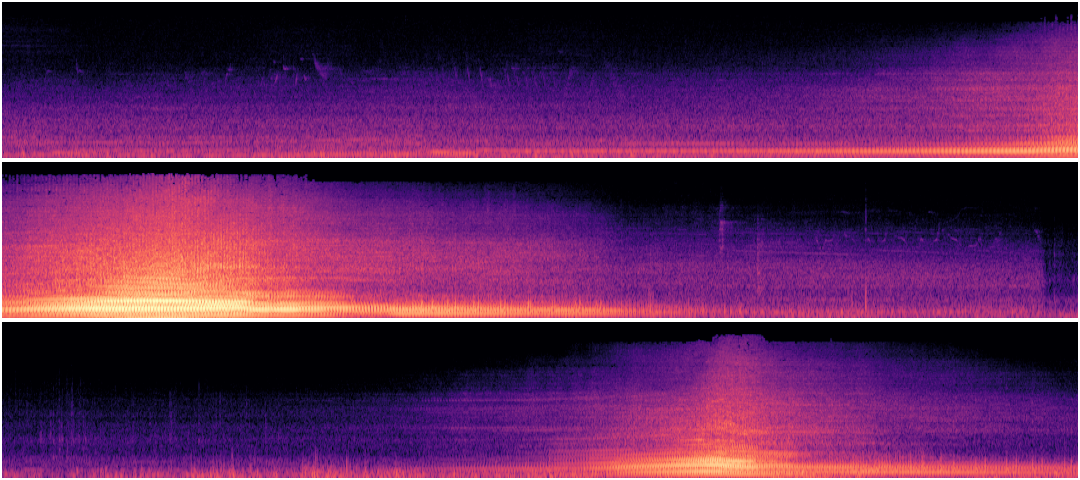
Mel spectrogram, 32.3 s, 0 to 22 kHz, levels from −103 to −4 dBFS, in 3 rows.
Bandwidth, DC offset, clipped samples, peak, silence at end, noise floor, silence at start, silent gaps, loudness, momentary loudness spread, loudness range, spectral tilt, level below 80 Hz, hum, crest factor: 14.5 kHz; under 0.1%; under 0.1%; -2 dBFS; 1.25 s; -58 dBFS; 9 s; none; -12 LUFS; 30 LU; 25 LU; -7 dB/octave; -36 dBFS; none; 16 dB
